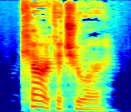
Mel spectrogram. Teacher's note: The correct pronunciation is definitely with the accent on the first syllable, not the second.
